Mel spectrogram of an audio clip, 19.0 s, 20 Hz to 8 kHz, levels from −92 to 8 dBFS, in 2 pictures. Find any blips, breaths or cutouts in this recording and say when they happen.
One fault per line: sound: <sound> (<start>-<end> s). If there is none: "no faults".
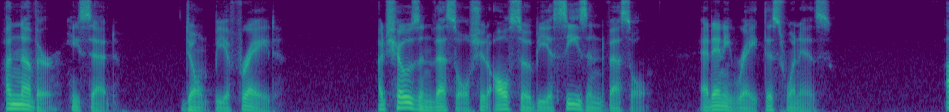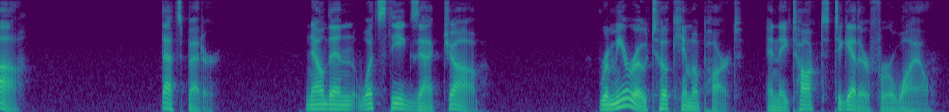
no faults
